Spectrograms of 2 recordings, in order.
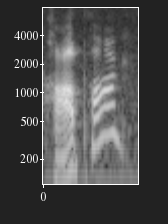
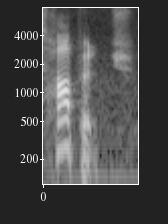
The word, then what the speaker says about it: Hauppauge: so wait of it it's pronounced hauppage yes yeah so that was hoppin nope wow that's that I have heard people called a hoppin that that is the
